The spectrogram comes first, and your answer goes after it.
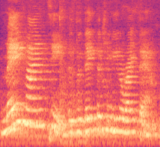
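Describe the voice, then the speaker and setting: Against noticeable background noise and audible room echo, a woman with an American accent speaks at a moderate pace, fairly high-pitched, with lively intonation. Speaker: union treasurer and committee chair. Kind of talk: meeting report.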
